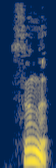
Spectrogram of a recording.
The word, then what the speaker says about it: すぐ: It's すぐ a voiced nasal. In Japanese, you pronounce g in the initial syllables of words as a voiced g, like がぎぐげご but for other syllables such as すぐ you pronounce the g sound as a nasal.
